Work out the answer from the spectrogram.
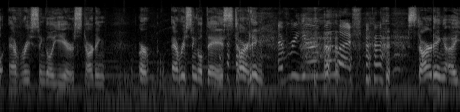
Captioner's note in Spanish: Risas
